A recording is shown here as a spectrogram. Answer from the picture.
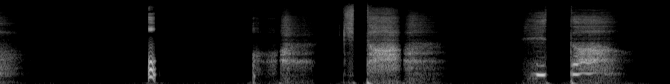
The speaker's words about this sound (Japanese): そろそろ私の体が、睡魔をご降臨せしめそうとしているのだけれど。あくびですわ。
